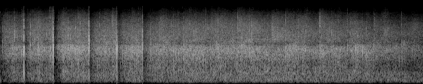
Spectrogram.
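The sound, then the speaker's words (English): A crowd claps steadily in a dense, bright wash of applause, with a few sharper individual claps standing out early before the sound settles into an even, sustained roar. “Again, round of applause.”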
